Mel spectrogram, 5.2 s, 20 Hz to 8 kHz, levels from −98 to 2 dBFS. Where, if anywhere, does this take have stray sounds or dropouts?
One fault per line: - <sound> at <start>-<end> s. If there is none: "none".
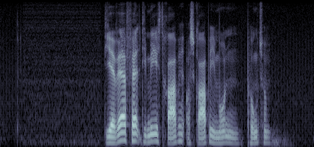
none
